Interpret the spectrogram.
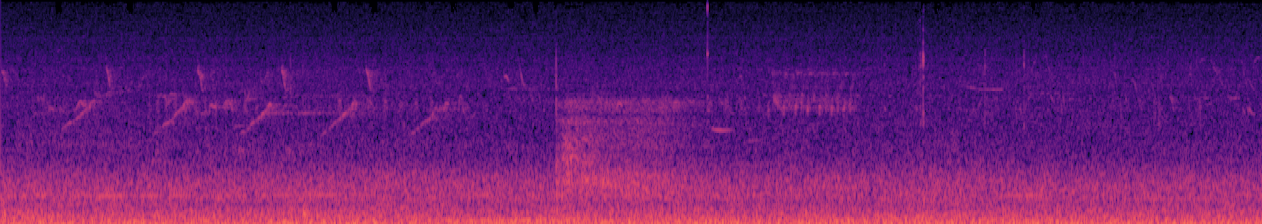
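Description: A bird calling in a run of short rising chirps, about two a second, for the first few seconds, then a few short buzzy calls. Under it runs a steady low rumble of wind on the microphone.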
